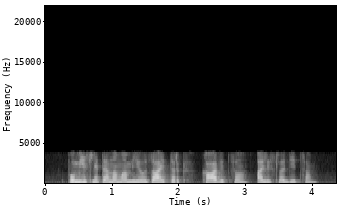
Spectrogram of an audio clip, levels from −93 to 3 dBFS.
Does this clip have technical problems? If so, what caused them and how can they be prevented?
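No, this clip has no technical problems, so there is nothing to prevent.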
